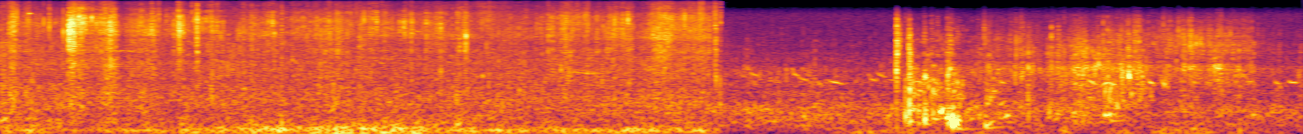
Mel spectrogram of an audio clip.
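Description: River water rippling and lapping, over a low rumble. The sound drops quieter partway through, and a brief sharp sound with a falling tone comes near the end.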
